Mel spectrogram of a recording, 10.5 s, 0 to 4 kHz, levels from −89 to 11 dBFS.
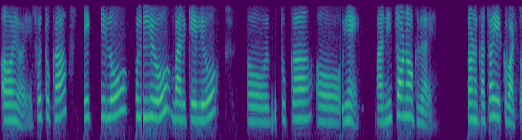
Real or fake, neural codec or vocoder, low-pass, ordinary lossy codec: real; none; 3.6 kHz; AAC, 32 kbps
